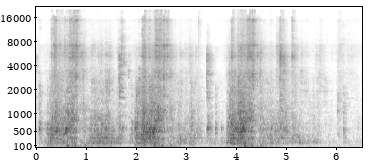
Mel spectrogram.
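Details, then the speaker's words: Honda HRD536 lawnmower after replacing the drive clutch plate: three pull-start bursts, each spinning briefly and dying with no firing; cranks but won't start because the spark plug lead was left off. "Do you know what really helps when you try and start a petrol engine? You put the spark plug back on. And now it will work."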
